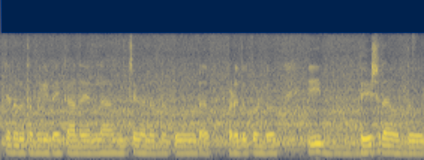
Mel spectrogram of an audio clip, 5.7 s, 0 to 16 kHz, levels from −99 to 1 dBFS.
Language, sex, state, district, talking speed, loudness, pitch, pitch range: Kannada, male, Karnataka, Dakshina Kannada, 115 wpm, -15 LUFS, 120 Hz, 115-140 Hz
